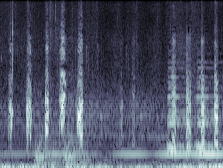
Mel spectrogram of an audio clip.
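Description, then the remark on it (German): A chicken, carried on a person's arm at a manor farm, clucks in a quick series of short, bright clucks, pauses briefly, then breaks into another busy burst of clucking over a low, steady background hum. “mit einem Huhn auf dem Arm zur Tür des Gutshauses.”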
